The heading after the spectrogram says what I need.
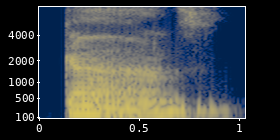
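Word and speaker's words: quinze: decimos entonces 14 14 y el 15 en francés se pronuncia can can K así como el número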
